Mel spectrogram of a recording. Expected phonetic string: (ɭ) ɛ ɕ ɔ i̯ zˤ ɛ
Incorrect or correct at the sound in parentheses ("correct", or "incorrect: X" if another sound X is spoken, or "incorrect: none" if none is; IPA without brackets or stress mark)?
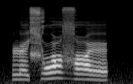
correct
